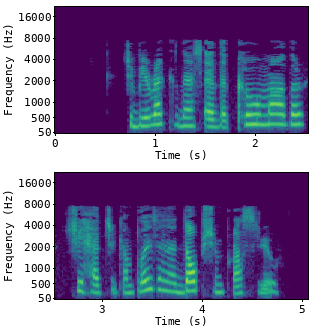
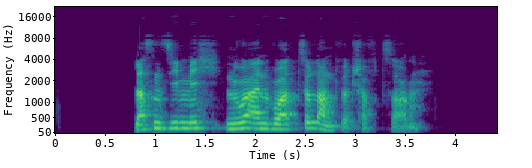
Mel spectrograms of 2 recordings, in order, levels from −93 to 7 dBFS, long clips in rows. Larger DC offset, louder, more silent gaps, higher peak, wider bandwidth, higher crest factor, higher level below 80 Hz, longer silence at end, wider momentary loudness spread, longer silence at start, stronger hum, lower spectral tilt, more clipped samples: neither; second, -20 LUFS vs -17 LUFS; neither; about the same, 0 dBFS vs -2 dBFS; about the same, 7.8 kHz vs 7.8 kHz; about the same, 20 dB vs 18 dB; second, -76 dBFS vs -66 dBFS; second, 0.3 s vs 0.8 s; about the same, 13 LU vs 15 LU; about the same, 0.7 s vs 0.8 s; neither; second, -3.5 dB/octave vs -6.5 dB/octave; neither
